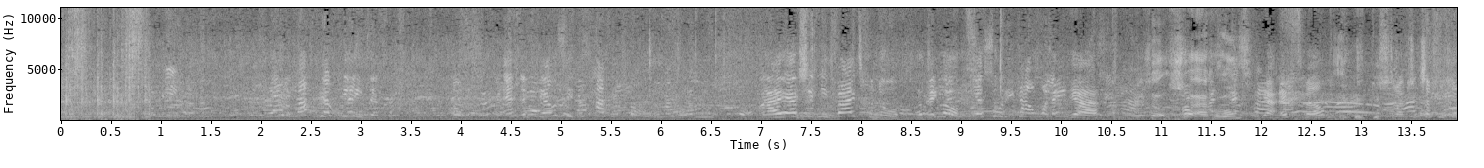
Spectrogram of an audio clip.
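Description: Several women and men talk and laugh nearby.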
